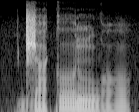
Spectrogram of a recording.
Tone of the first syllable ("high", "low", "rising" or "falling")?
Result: low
